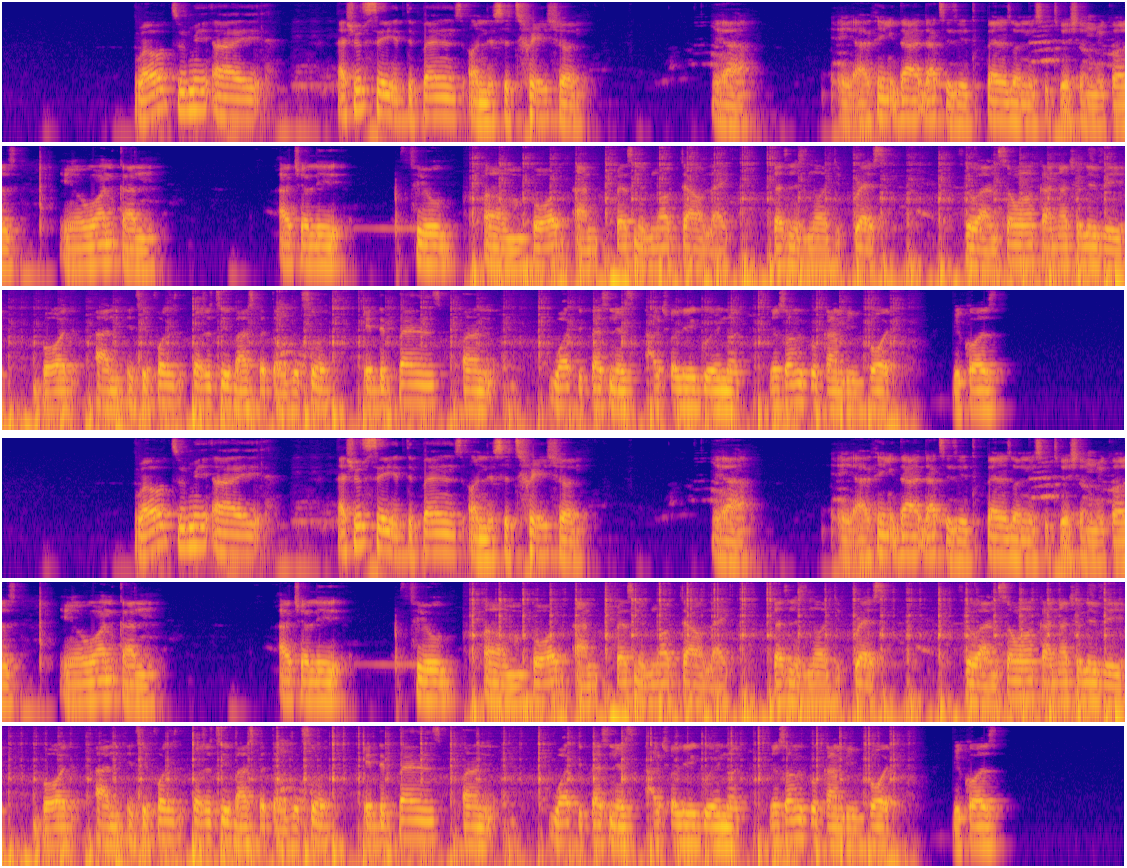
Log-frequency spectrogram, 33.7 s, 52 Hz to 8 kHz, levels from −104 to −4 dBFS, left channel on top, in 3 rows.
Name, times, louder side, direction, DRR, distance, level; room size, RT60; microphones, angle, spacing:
voice 1, 1.3-5.9 7.1-7.5 8.3-11.4 11.8-12.8 14.0-14.7 15.2-15.8 16.1-18.6 19.0-20.1 20.4-20.5 20.9-22.5 22.8-25.8 26.1-27.6 27.9-29.9 30.1-31.4 32.0-32.4, equal, 5° right, 0.7 m, -24 dB
sound 1, 15.9-31.6, right 1 dB, 55° right, 2.5 m, -32 dB
14.5 x 9.0 x 3.4 m
head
